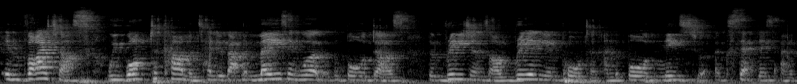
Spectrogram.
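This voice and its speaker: A woman's voice: medium pitch, brisk, hardly any pauses. A woman from Cardiff answering as a candidate at a hustings, direct and emphatic. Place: large hall with an audience. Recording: echoey hall from far off.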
